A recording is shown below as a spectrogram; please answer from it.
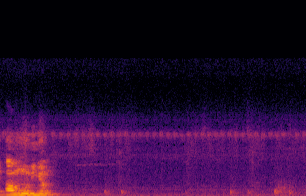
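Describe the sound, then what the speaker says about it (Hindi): A chemical formula being written on a board in a chemistry class, a few short faint strokes and taps following a burst of a teacher's speech. "तो लिख लेते हैं सबसे पहले"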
